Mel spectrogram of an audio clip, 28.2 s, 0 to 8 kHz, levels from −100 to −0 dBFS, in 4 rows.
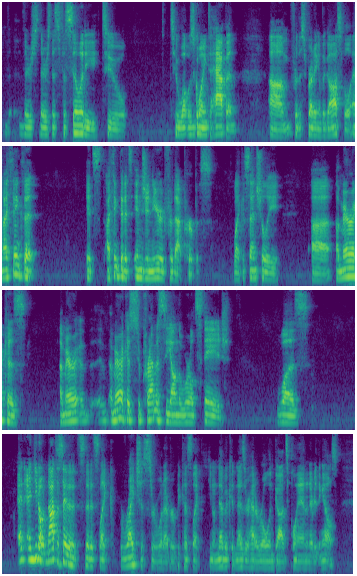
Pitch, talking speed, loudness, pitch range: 110 Hz, 155 wpm, -25 LUFS, 105-125 Hz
